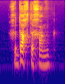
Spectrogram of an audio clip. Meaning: reasoning, way of thinking, line of reasoning
- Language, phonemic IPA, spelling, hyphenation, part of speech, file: Dutch, /ɣəˈdɑx.təˌɣɑŋ/, gedachtegang, ge‧dach‧te‧gang, noun, Nl-gedachtegang.ogg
